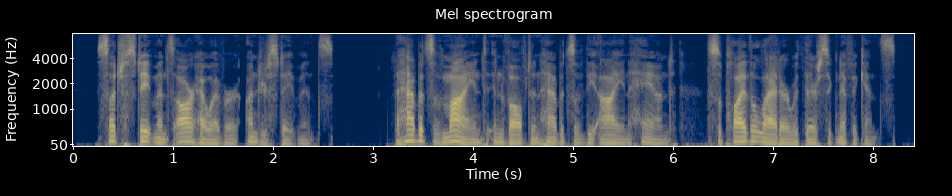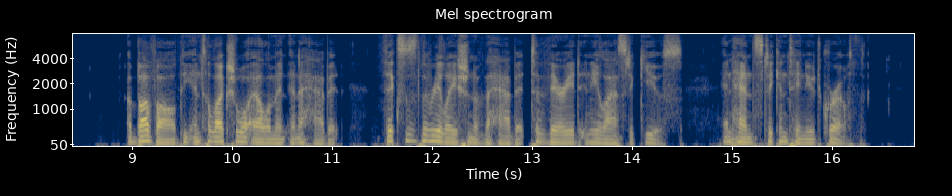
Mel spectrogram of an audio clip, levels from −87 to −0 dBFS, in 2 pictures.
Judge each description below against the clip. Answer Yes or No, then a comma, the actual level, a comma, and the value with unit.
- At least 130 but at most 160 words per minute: No, average, 170 wpm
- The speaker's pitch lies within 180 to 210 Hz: No, low, 110 Hz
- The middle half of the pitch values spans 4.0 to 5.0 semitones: No, average, 3.5 semitones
